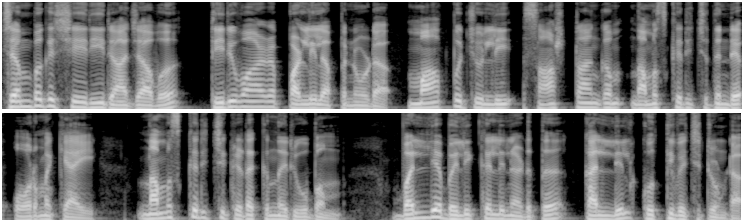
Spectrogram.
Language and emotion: Malayalam, neutral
